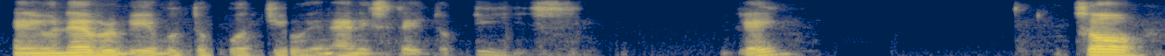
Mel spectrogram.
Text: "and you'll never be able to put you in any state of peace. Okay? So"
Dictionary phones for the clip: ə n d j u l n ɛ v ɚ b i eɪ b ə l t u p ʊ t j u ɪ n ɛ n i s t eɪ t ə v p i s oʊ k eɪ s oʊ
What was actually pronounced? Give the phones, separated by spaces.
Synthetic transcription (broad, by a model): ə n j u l n ɛ v ɚ b i eɪ b ə l t u p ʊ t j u ɪ n ɛ n i s t eɪ t ə v p i s oʊ k eɪ s oʊ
